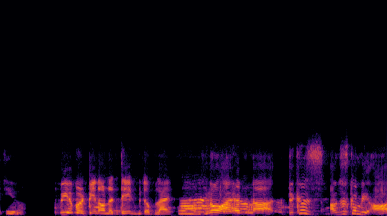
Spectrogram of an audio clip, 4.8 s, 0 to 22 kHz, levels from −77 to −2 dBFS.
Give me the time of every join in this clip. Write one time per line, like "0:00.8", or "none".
0:03.1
